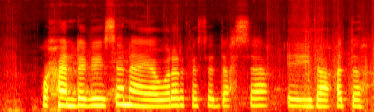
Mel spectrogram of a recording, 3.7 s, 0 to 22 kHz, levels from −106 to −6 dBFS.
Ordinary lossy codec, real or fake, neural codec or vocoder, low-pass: none; real; none; none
